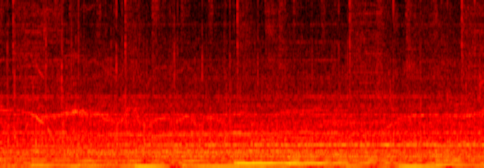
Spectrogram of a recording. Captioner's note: cheers and applause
